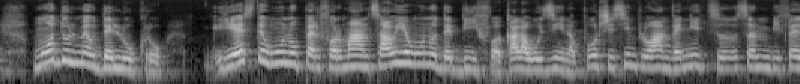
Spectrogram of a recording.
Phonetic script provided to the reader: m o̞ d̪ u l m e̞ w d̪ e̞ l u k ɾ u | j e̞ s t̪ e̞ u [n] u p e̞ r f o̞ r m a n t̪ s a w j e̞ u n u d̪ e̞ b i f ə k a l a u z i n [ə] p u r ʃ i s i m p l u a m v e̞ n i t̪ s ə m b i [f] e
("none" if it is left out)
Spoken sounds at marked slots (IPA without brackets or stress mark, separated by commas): n, ə, f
